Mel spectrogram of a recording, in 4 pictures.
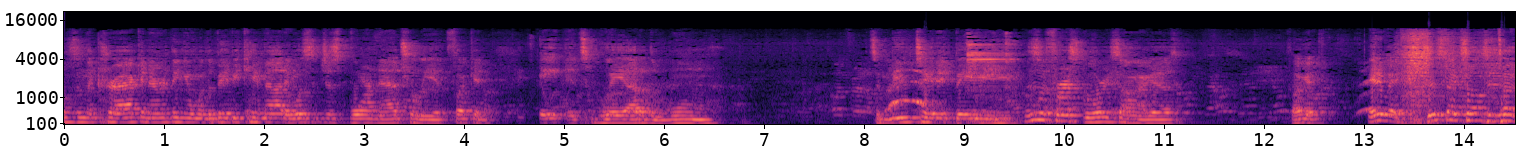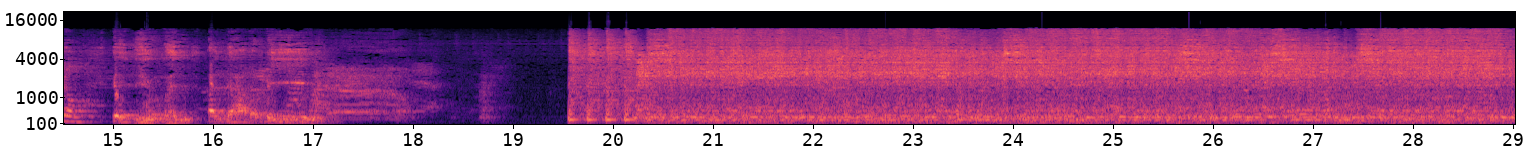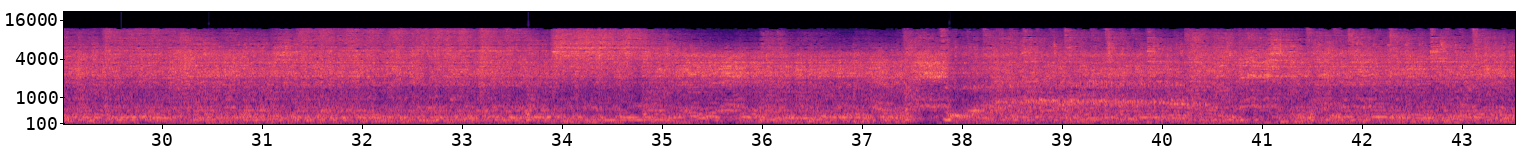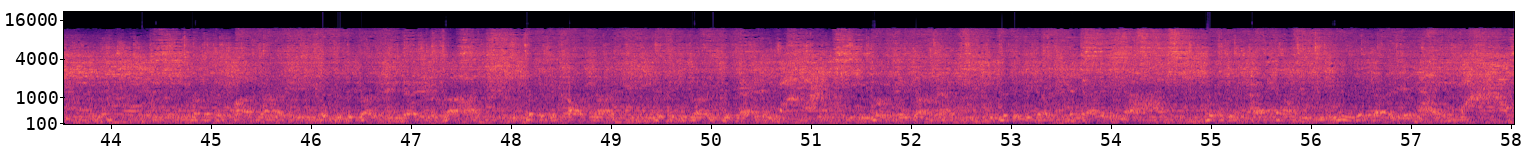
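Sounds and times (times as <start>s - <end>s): heavy metal band playing: 8.2s - 10.8s, 13.3s - 17.3s, 19.5s - 58.0s.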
